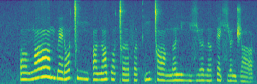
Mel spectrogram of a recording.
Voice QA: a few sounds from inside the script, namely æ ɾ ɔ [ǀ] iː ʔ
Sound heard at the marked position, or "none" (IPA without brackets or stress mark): ǀ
